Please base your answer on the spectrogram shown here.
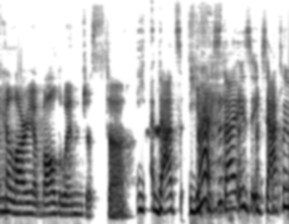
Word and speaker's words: Hilaria: But in Spanish, you would say Hilaria. You wouldn't say Hilaria, because H's are silent.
